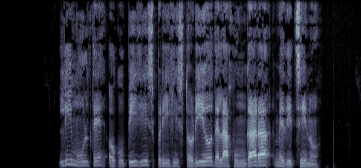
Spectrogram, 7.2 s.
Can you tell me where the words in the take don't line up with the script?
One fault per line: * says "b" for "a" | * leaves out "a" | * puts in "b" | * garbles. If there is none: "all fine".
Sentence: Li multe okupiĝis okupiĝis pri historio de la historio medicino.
* leaves out "okupiĝis"
* says "hungara" for "historio"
